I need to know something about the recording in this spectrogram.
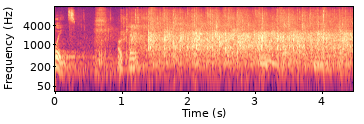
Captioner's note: audience applauds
